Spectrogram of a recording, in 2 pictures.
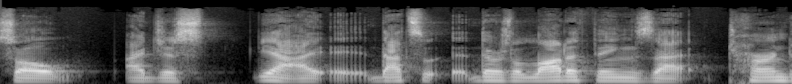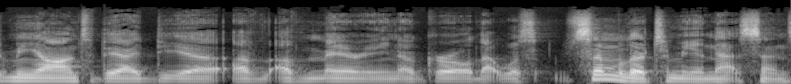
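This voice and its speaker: A man with an American accent and a fairly low pitch speaks at a moderate pace with hardly any pauses and ordinary pitch variation. It is a plain, everyday voice on a very clean recording with a silent background. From Utah. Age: 20s. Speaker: professional ballroom dancer. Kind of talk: casual chat.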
